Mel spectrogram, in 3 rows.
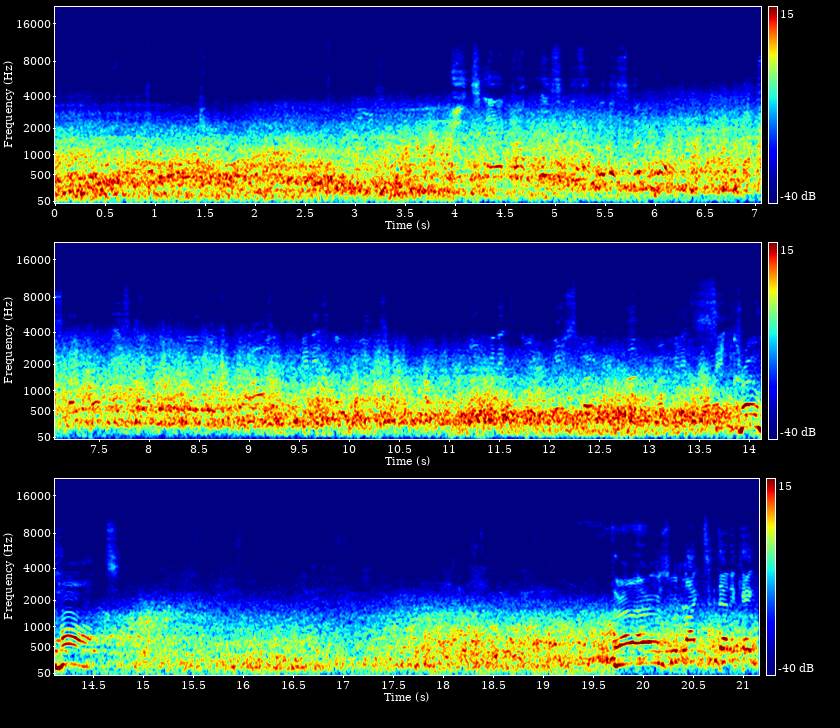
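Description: Red Arrows jets fly a display at RIAT 2022, their engines a broad, continuous distant roar swelling and fading across the airshow, under a public-address commentator speaking.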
